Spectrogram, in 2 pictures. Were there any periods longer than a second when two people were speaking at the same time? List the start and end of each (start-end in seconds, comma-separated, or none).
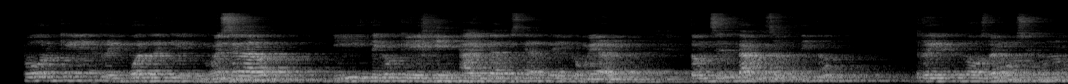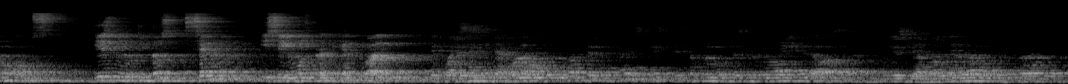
none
